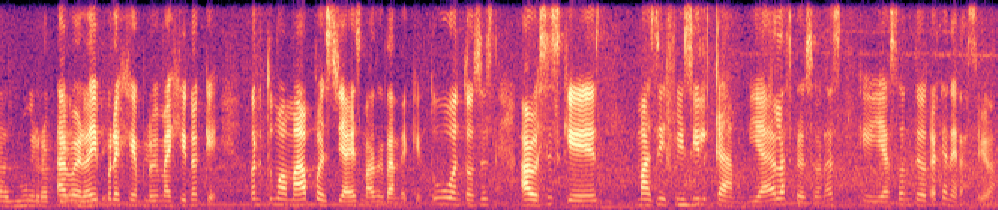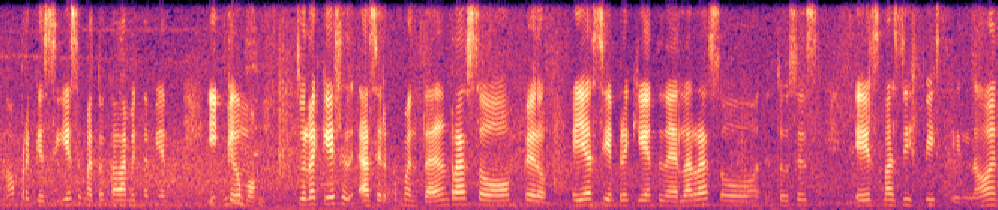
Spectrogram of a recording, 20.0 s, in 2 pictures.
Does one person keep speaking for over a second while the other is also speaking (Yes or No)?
No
